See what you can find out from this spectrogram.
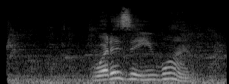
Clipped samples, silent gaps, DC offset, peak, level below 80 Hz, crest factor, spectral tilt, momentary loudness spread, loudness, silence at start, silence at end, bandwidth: under 0.1%; none; under 0.1%; -12 dBFS; -42 dBFS; 16 dB; -5 dB/octave; 15 LU; -28 LUFS; 0.05 s; 0 s; 16 kHz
